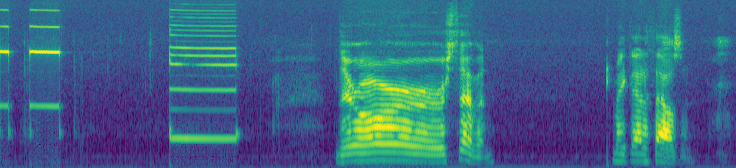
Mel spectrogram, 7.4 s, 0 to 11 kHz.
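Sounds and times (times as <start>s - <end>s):
electronic beeps from a small computer pad as buttons are pressed: 0.0s - 0.7s
speech: 3.4s - 5.0s, 6.1s - 7.3s.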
